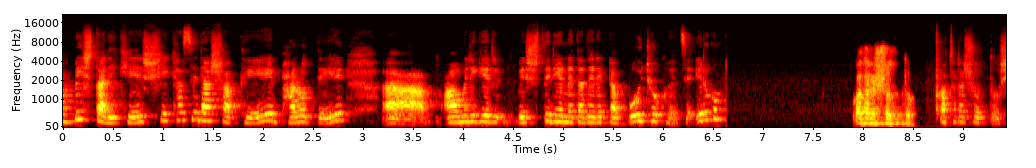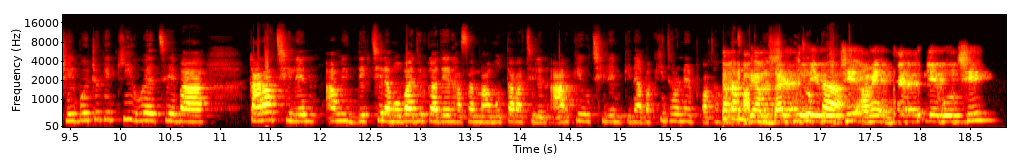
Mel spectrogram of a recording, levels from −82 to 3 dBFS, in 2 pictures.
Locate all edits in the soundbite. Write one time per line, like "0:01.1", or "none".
0:06.6
0:16.0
